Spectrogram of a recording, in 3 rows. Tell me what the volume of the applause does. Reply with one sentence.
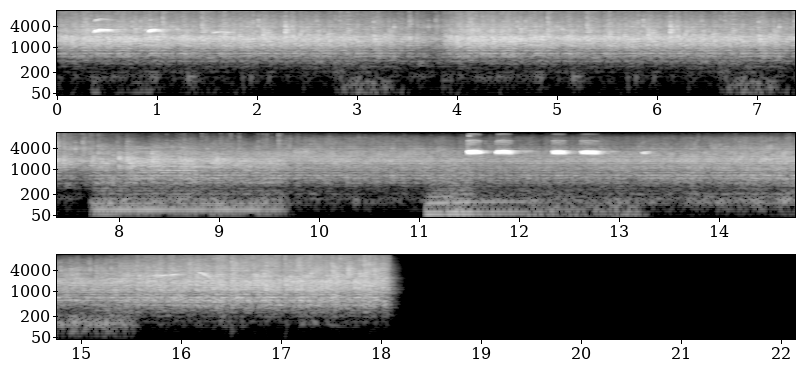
The volume of the applause goes down, then up.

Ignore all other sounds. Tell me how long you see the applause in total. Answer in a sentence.
The applause can be heard for 18 seconds in total.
